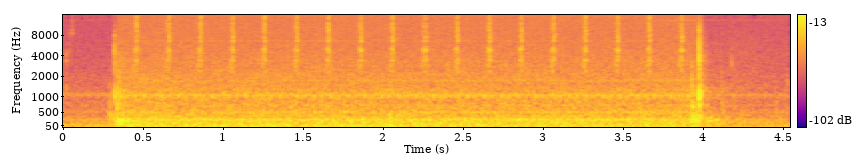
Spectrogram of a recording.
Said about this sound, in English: The sound of a clock ticking. Doesn't really matter if you couldn't hear it, because it's there, but it's not a very loud tick anyway.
